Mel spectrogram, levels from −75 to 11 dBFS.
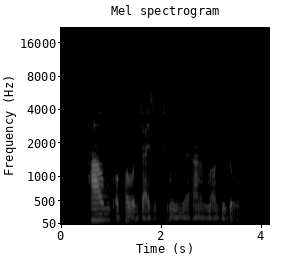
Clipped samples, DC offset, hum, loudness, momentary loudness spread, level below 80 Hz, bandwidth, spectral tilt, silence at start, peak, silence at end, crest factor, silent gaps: under 0.1%; under 0.1%; none; -50 LUFS; 19 LU; under -90 dBFS; 7 kHz; -4 dB/octave; 0.55 s; -26 dBFS; 0.6 s; 26 dB; none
